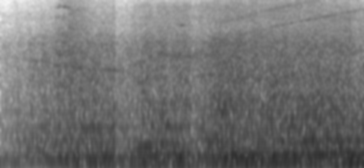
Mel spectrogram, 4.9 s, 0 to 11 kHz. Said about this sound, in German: Die Boylston Street mitten in Boston. Noch rollt hier der Verkehr, doch die Aufbauarbeiten für den 127. Boston Marathon sind bereits in vollem Gange.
